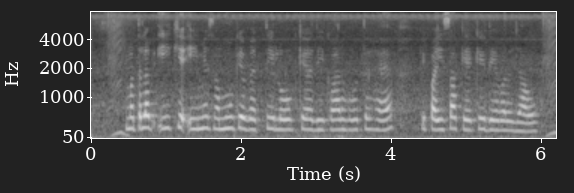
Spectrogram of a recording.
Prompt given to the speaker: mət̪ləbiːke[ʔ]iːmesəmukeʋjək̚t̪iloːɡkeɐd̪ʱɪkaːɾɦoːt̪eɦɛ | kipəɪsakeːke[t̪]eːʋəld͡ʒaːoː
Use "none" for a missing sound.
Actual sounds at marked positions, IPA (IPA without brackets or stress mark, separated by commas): ʔ, d̪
